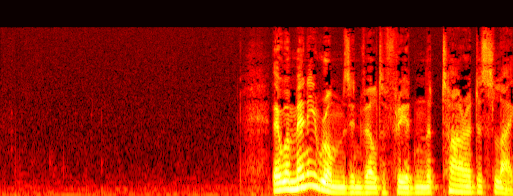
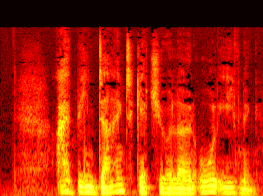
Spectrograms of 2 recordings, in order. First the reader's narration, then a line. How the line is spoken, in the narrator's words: she whispered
